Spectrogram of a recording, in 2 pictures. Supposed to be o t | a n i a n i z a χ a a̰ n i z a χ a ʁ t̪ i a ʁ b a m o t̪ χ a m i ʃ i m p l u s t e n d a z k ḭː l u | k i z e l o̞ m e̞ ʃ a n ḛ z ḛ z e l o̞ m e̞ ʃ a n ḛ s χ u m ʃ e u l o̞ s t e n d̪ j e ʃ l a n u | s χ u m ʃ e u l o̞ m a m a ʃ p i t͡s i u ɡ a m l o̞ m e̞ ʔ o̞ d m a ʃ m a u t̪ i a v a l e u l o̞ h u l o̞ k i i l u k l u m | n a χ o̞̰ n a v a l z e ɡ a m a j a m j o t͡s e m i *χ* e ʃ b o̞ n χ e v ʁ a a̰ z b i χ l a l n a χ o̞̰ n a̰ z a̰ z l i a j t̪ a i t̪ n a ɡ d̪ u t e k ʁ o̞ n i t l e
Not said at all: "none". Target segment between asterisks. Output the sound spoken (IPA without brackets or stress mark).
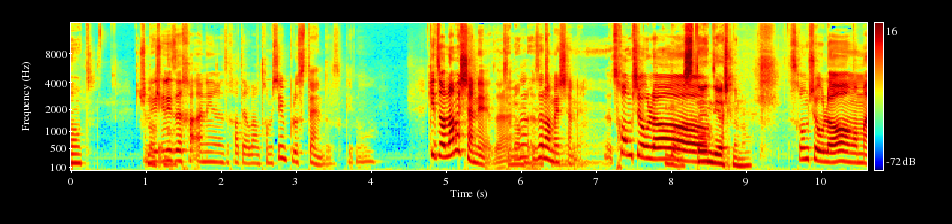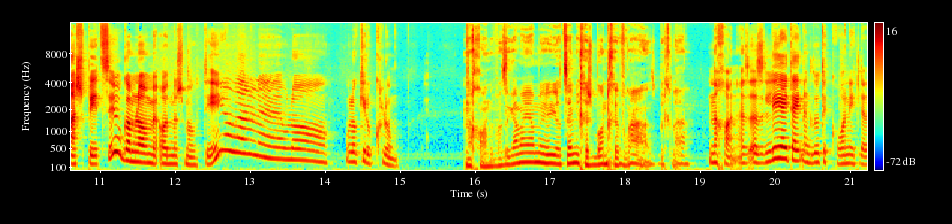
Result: χ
